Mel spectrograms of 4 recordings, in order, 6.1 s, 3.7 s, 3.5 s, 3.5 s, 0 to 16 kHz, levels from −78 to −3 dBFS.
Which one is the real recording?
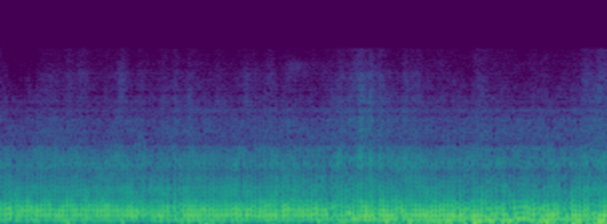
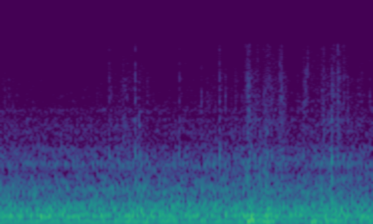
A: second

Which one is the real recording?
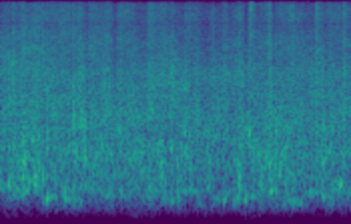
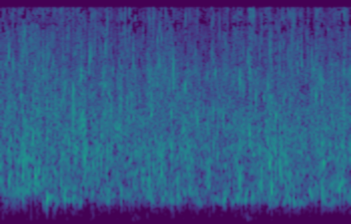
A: second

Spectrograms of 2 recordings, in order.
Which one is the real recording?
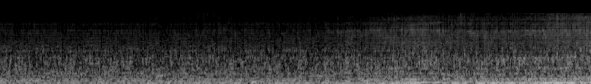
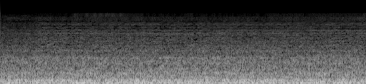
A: second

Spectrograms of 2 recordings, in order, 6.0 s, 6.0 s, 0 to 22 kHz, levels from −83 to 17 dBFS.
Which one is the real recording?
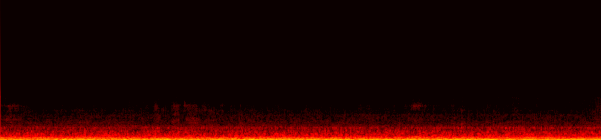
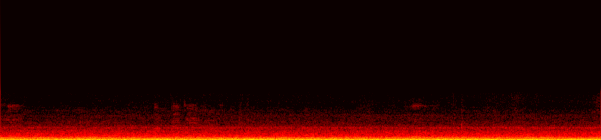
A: second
